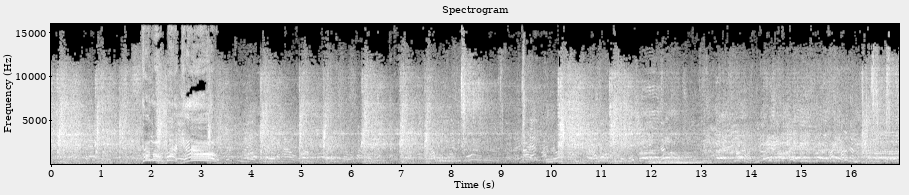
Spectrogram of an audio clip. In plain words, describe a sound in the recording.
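A troupe of dancers stomps and claps in sharp unison on a stage.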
